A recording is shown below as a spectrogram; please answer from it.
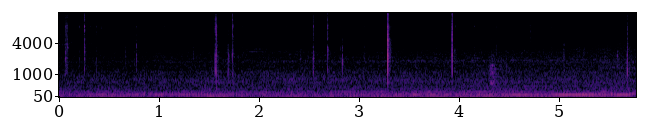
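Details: Prairie dogs eating chickpeas, crunching them: sharp dry clicks and cracks scattered irregularly over a steady low indoor hum.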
